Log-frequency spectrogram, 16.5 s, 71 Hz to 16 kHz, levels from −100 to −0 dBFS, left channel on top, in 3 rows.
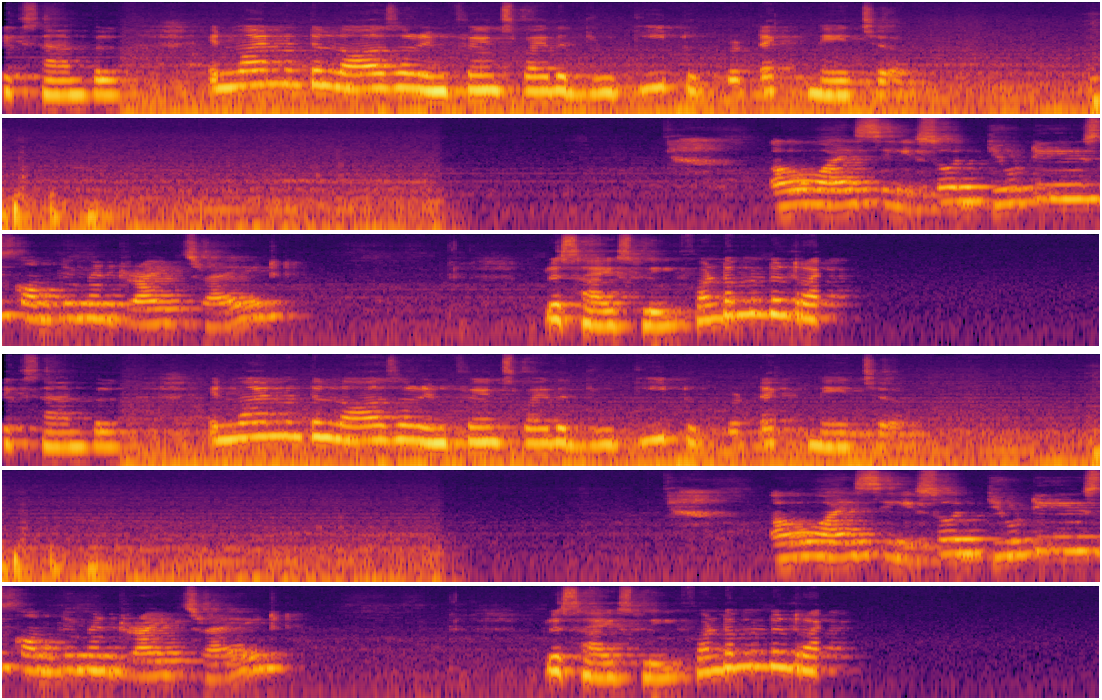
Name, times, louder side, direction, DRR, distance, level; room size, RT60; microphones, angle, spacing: voice 1, 0.0-4.5 5.4-6.0 13.7-15.1, left 2 dB, 40° left, 0.7 m, -18 dB
sound 1, 0.6-7.7, equal, 20° left, 1.4 m, -29 dB
voice 2, 8.8-12.3, left 1 dB, 5° left, 6.3 m, -22 dB
20.0 x 16.0 x 3.0 m
head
